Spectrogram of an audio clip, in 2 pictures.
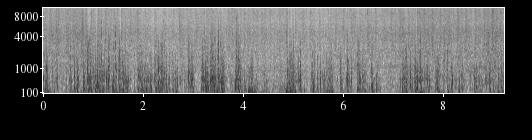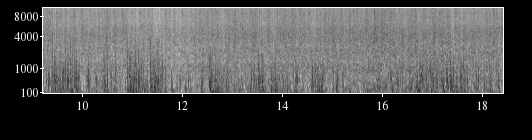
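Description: Running noise of a moving train heard from a carriage window: a loud, continuous rush of noise broken by many small irregular knocks and rattles.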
